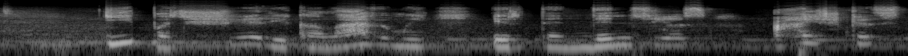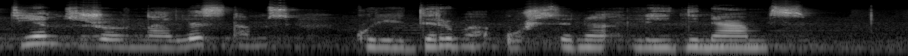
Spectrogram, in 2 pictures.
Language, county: Lithuanian, Šiauliai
